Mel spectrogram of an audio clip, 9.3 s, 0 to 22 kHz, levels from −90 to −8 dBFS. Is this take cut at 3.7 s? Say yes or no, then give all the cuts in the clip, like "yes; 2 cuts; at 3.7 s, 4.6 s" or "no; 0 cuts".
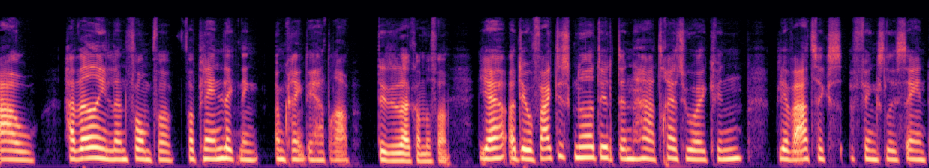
yes; 2 cuts; at 3.7 s, 6.1 s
